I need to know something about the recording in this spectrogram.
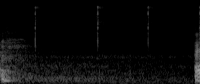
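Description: Scissors snipping into the ends of a lock of hair, point-cutting: four short, crisp snips spaced about a third to half a second apart.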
